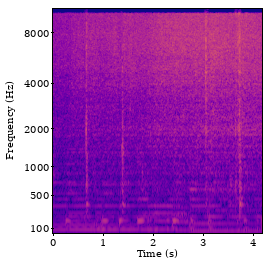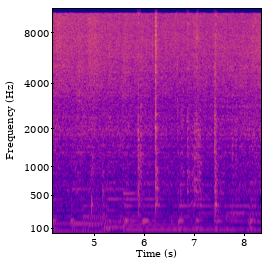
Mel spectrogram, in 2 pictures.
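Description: Onions, green chillies, curry leaves and ginger-garlic paste sizzling in hot oil in a steel frying pan, while a metal spoon stirs and scrapes against the pan with sharp clicks about once or twice a second.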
